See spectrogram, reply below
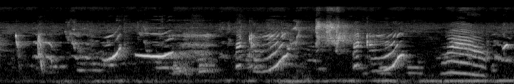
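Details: Talking Indian ringneck parakeet speaking Urdu/Hindi: quick, rasping word-like phrases with rising and falling inflections, broken by squawky notes, over a low background hum.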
